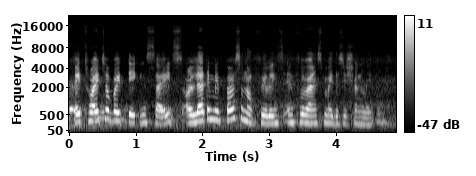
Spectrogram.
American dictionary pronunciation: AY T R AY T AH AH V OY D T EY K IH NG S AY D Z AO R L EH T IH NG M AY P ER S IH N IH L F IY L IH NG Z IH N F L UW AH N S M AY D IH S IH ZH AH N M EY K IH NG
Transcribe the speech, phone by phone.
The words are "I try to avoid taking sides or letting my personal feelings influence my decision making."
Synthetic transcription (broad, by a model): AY T R AY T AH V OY T EY K IH NG S AY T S AO R L EH T IH NG M AY P ER S IH N IH L F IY L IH NG S IH N F L UW AH N S M AY D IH S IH SH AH N M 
